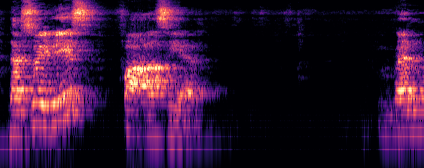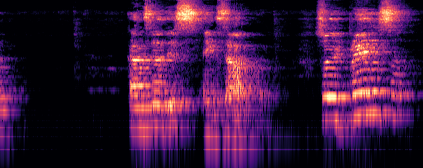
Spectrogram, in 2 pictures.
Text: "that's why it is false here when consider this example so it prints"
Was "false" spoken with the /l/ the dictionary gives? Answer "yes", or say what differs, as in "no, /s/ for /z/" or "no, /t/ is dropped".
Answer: no, /l/ is dropped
